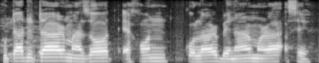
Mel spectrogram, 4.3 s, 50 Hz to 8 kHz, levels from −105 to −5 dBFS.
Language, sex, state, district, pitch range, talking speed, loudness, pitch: Assamese, male, Assam, Sonitpur, 140-155 Hz, 115 wpm, -14 LUFS, 145 Hz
